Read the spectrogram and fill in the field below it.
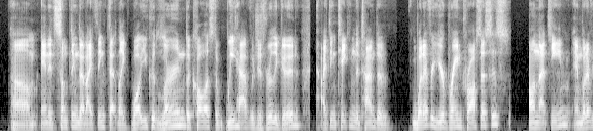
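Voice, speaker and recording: Loud and very fast, a man speaks at a medium pitch with a bright, sharp tone. His pitch varies in an ordinary way, and the recording is very clean with a silent background. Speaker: esports pro player. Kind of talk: interview. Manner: casual, filler-heavy.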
